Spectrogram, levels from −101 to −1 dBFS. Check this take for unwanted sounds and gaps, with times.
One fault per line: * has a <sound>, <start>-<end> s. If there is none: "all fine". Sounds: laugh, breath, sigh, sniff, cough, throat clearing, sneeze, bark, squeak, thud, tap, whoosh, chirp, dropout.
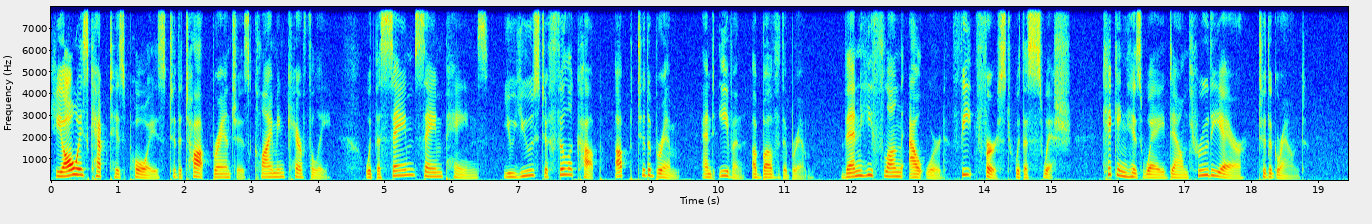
all fine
